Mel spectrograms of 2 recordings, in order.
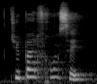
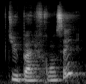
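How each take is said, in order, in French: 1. Elle est dite comme une affirmation, la voix descend à la fin. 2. Elle est dite comme une question, la voix monte à la fin. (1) "ici c'est une affirmation" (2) "Une question directe"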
